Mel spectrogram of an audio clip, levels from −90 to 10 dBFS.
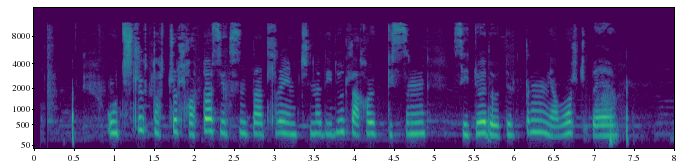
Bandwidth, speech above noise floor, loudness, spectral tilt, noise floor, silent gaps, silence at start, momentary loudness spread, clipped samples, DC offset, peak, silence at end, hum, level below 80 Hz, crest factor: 11.5 kHz; 35 dB; -29 LUFS; -4 dB/octave; -63 dBFS; none; 0.15 s; 15 LU; under 0.1%; under 0.1%; -8 dBFS; 0.7 s; none; -78 dBFS; 20 dB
